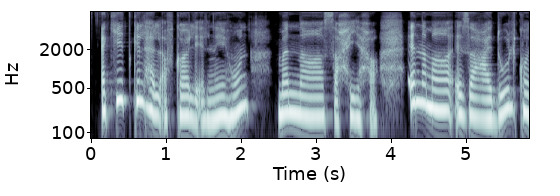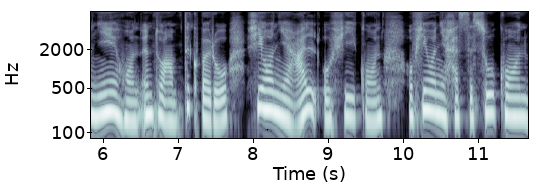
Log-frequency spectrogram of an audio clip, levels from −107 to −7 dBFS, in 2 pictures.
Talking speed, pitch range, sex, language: 100 wpm, 160-205 Hz, female, Arabic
